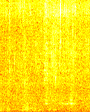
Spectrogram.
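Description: Water trickles and splashes softly into a pot of cooking masala for mutton, a faint, steady pour with light bubbling, close but quiet.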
